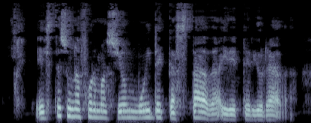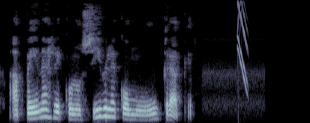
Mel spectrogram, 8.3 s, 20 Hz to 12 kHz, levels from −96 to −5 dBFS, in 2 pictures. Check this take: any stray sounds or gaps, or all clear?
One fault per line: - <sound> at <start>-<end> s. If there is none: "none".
- chirp at 7.3-7.5 s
